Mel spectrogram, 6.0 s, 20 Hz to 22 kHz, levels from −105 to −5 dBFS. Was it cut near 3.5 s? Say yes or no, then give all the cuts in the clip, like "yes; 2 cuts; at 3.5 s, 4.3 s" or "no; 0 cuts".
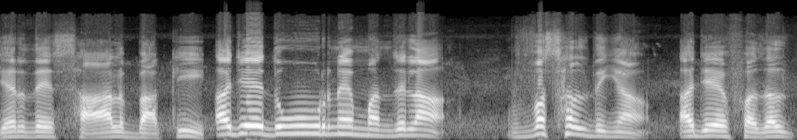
no; 2 cuts; at 1.5 s, 4.9 s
